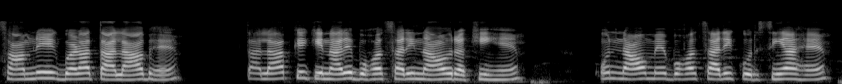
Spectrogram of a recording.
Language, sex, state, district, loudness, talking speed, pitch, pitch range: Hindi, female, Maharashtra, Pune, -19 LUFS, 140 wpm, 250 Hz, 240-265 Hz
